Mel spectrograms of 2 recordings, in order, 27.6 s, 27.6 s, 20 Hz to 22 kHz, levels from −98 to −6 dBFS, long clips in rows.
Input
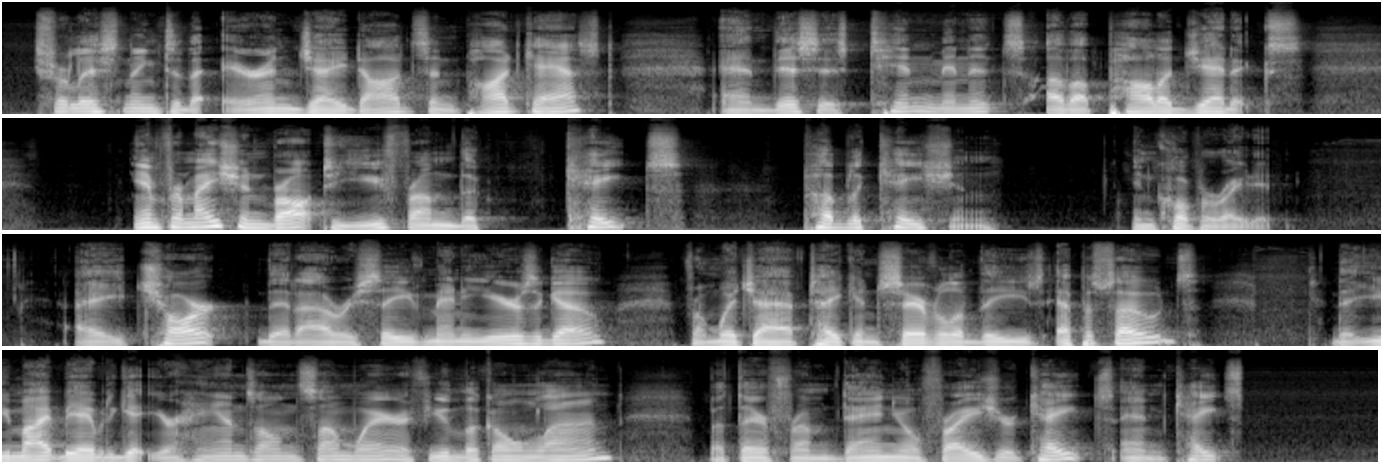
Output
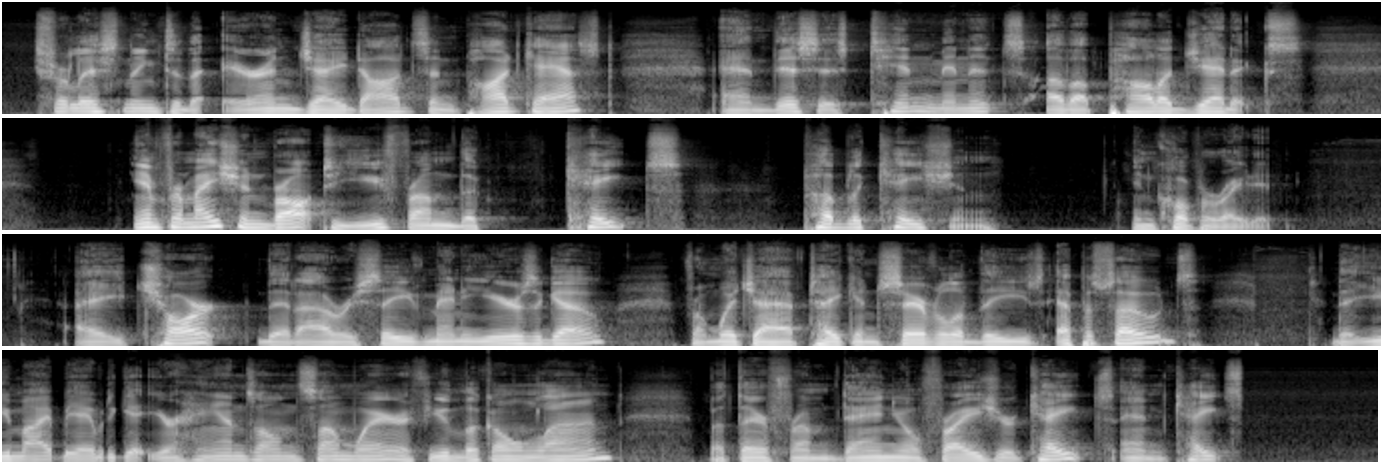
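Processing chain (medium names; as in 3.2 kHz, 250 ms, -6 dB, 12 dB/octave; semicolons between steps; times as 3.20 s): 0.48–1.22 s: Butterworth band-stop 660 Hz, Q 2.4; 4.96–5.75 s: peaking EQ 840 Hz -10 dB 0.32 oct; 20.72–21.37 s: level held to a coarse grid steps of 23 dB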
